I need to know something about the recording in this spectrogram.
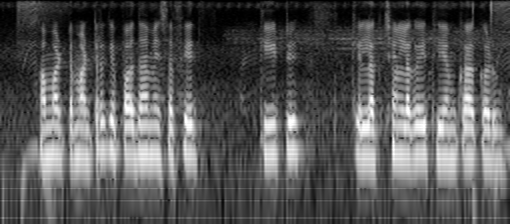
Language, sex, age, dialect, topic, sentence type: Magahi, male, 18-24, Western, agriculture, question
